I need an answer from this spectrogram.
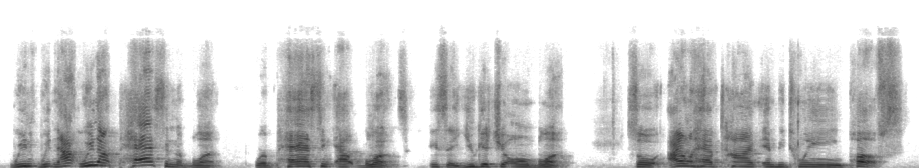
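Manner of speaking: ordinary talk, nothing marked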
